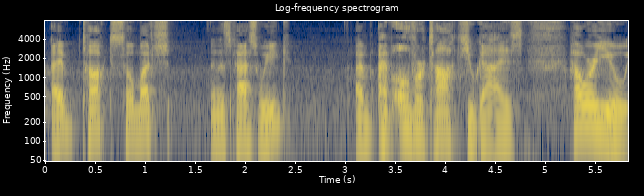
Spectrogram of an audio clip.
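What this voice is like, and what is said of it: Slightly hoarse, froggy voice. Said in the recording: “my voice is a little froggy because my voice is sore”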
